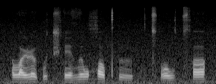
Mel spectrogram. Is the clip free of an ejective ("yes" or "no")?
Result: no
